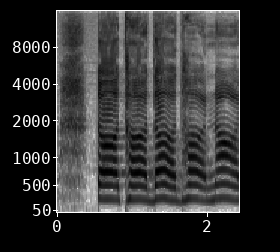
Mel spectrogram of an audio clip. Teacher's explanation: त वर्ग ही पूरा है जिसके उच्चारण में जीवा दांतों को स्पर्श करती है। दंत्य है सब। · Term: दंत व्यंजन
